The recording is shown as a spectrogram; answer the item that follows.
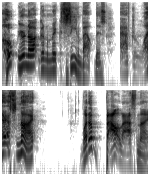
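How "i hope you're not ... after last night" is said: put-on hillbilly accent character voice. Reading a novel aloud, voicing a man cutting in on a woman, in a hillbilly voice. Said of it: "That was more hillbilly than cowboy. / he told her. / That was more hillbilly than cowboy".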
